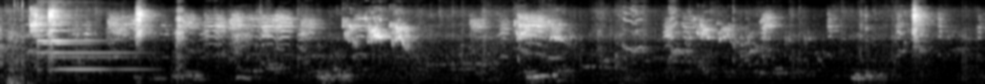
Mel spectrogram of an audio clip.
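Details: Female zebra finches, kept with new white female finches, chatter with short nasal beeps and buzzy chirps, several birds calling over one another.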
